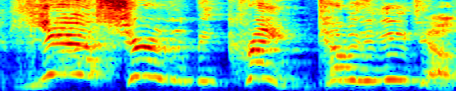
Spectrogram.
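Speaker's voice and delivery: put-on very high, loud squeaky girl voice; imitating her with a high shout; girly squeal. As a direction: squeal it like an overeager teen girl. Quoting date's eager text reply.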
